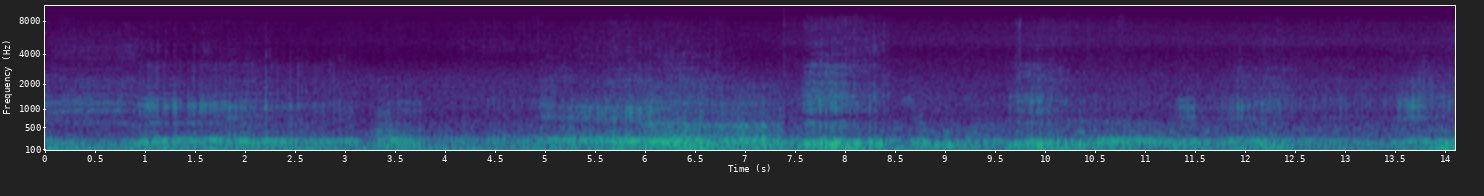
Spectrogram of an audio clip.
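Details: American bison during the rut near Grand Teton, Jackson Hole and Yellowstone on a morning of chasing, fighting and mating; deep, droning roars swell and overlap, rising in loudness midway, with scattered rustling and thudding noises.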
